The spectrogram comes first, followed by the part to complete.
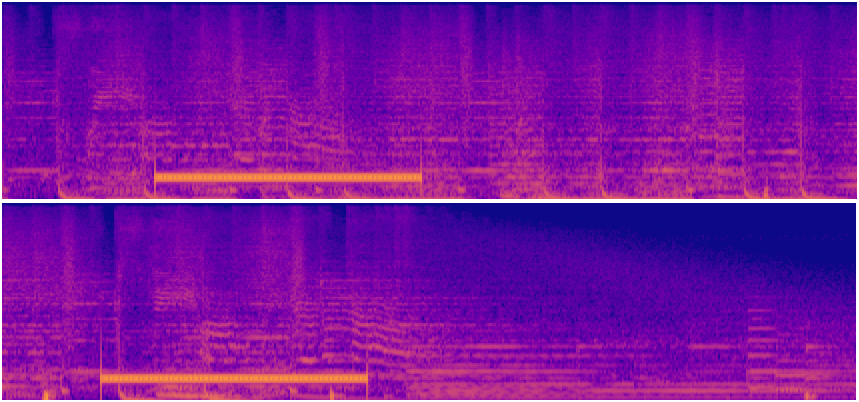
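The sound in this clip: An outgoing phone call to a scooter business rings twice, each steady low ring tone lasting about two seconds and separated by a pause, with background clatter in between before the line switches over.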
